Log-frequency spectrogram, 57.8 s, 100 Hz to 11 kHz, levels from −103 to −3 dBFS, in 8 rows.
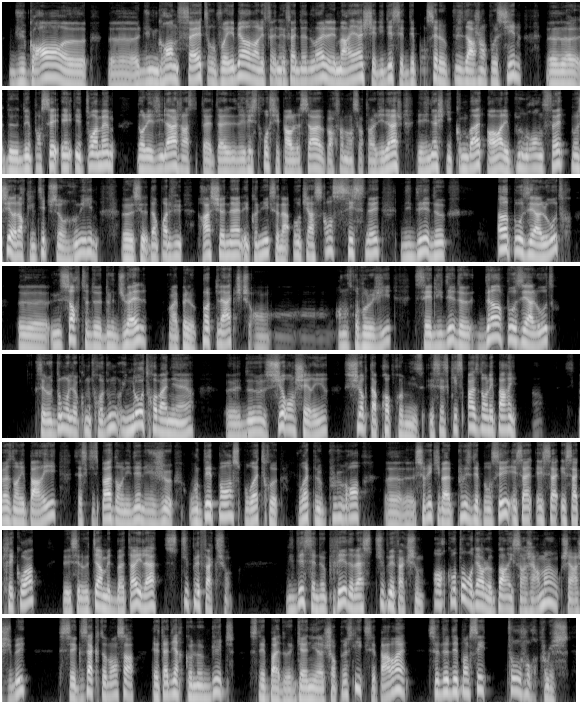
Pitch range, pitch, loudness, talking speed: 120-165 Hz, 135 Hz, -28 LUFS, 230 wpm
